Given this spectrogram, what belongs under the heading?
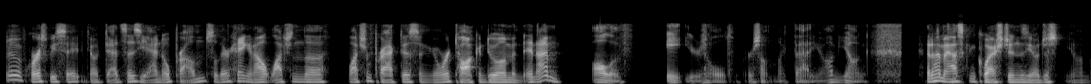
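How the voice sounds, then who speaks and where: A young adult man, a guest racer, telling long animated anecdotes in casual podcast chat, often restarting his sentences. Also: fairly low pitch, no room sound, muffled recording.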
